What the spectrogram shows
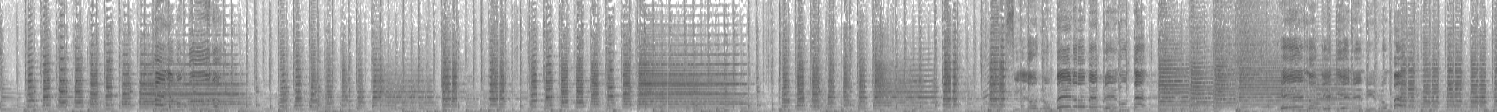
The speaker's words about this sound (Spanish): Escuchemos esta hermosa joya musical, niña, y salud.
